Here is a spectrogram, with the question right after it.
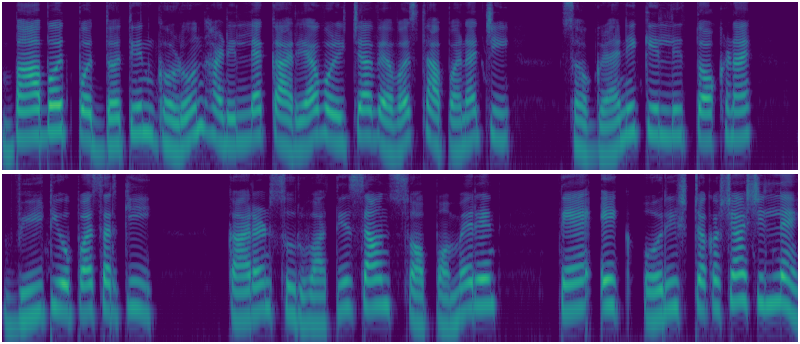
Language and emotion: Goan Konkani, disgusted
